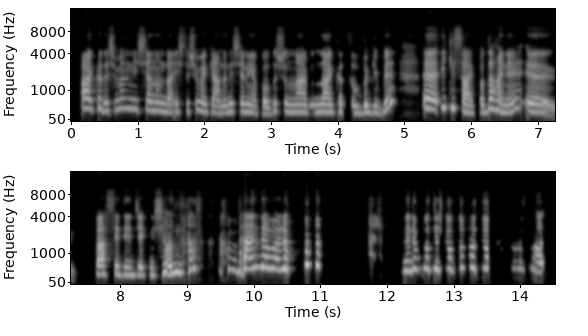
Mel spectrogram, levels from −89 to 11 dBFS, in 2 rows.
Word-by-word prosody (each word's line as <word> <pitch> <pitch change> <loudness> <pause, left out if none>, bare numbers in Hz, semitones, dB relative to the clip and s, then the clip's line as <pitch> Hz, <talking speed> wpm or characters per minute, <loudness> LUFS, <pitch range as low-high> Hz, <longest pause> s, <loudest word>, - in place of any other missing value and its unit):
arkadaşımın 315 0 -2
nişanından, 250 -6 -5
işte 235 +1 -10
şu 240 +3 -8
mekânda 200 -5 -4
nişanı 235 0 -4
yapıldı, 190 +1 -4
şunlar 220 -3 -4
bunlar 220 0 -2
katıldı 210 -3 -3
gibi, 205 +2 -4 0.5
eee, 305 -4 +5
2 340 0 +1
sayfada 220 - -1
hani, 245 +5 -2
eee, 225 -3 -1 0.4
bahsedilecek 230 -3 +1
nişandan 285 - +1 0.5
ama 370 -3 -6
ben 405 +1 +8
de 455 - +8
varım 400 -1 +5 1.7
Benim 335 +4 +1
photoshoplu 400 0 +1
fotoğrafımız 420 -2 +2 0.5
var. 310 -4 +2
245 Hz, 105 wpm, -22 LUFS, 220-330 Hz, 1.7 s, ben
